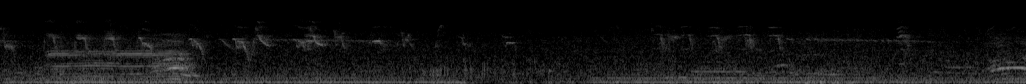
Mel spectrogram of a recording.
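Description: Wild birds chirping and trilling, with many short high chirps and a louder layered call near the start, over a steady low hum.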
